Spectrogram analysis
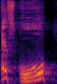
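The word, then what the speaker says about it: σωματικῶς: The word bodily is the word somatikos in the Greek. Somatikos is spelled as S-O-M-A-T-I-K-O-S.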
